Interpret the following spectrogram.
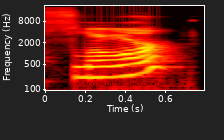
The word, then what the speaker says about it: floor: In these two words, the oo has the long o sound. So we have floor and door.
